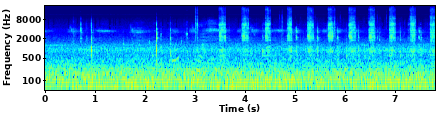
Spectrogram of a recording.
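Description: A ratchet removes a bolt from a Chevy Malibu during half-shaft removal. Its crisp clicking arrives in quick, regular strokes, sparse at first and then steady in the second half, heard close over a constant low background hum.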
